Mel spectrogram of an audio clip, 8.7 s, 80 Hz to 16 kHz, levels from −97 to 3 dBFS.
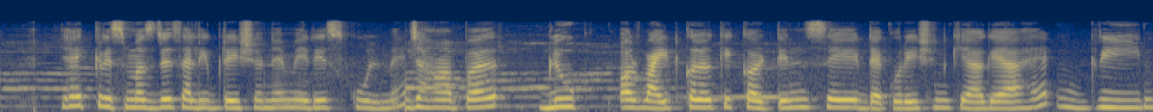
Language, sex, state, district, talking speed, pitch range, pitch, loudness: Hindi, female, Uttar Pradesh, Budaun, 160 wpm, 230-265 Hz, 245 Hz, -20 LUFS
